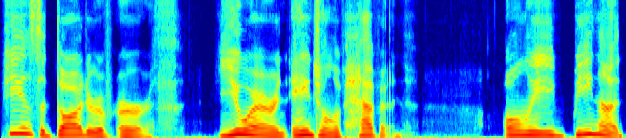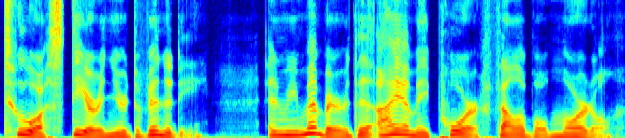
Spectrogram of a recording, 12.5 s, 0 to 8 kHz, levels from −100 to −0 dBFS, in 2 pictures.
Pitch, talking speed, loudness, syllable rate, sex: 200 Hz, 140 wpm, -16 LUFS, 4.5 syllables/s, female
